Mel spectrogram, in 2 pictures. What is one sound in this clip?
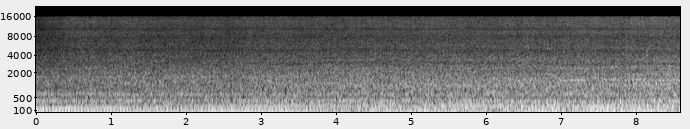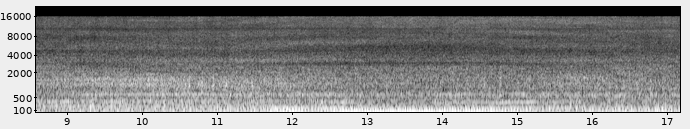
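Steel tracks clank and squeak as a bulldozer crawls.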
